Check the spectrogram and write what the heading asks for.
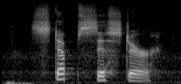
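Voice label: "step-sister", English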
